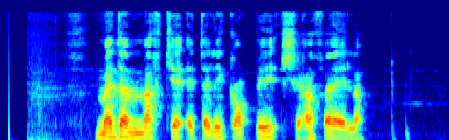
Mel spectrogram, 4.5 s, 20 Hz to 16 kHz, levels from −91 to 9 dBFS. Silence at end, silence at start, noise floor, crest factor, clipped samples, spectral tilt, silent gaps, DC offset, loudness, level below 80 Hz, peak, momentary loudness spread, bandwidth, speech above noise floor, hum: 0.9 s; 0.95 s; -63 dBFS; 18 dB; under 0.1%; -6.5 dB/octave; none; under 0.1%; -17 LUFS; -52 dBFS; 0 dBFS; 9 LU; 11.5 kHz; 46 dB; none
